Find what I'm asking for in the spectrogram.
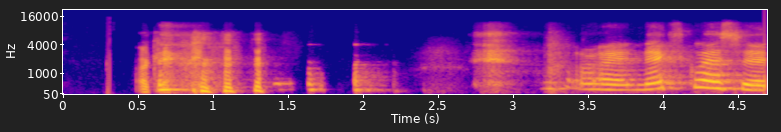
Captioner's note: laughter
